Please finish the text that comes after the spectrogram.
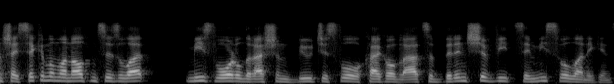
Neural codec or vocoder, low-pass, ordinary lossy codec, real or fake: codec, 16 kHz, 0.2 kbps, FocalCodec; 7.2 kHz; none; fake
